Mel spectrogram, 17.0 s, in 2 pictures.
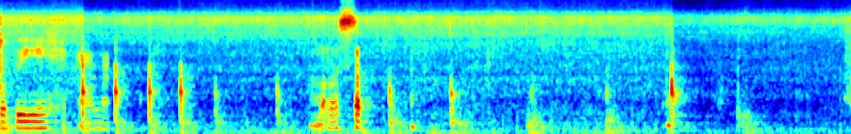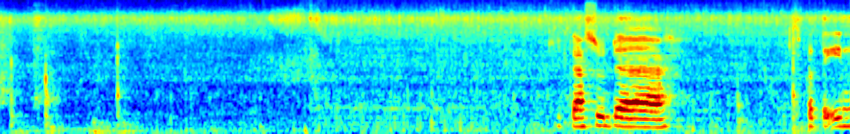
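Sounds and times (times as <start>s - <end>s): food sizzling in a pan: 0.0s - 17.0s
wooden spatula scraping pan: 8.4s - 9.8s.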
